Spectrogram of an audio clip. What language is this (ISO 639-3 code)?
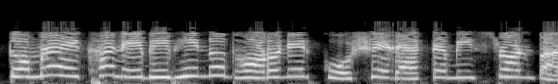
ben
